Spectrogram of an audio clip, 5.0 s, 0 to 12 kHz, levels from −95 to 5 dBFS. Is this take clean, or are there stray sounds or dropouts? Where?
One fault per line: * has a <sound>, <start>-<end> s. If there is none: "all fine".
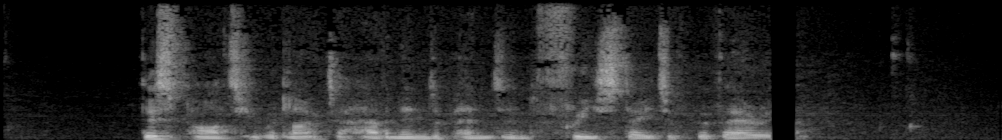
* has a dropout, 3.9-4.0 s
